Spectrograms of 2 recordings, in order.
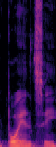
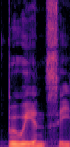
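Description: First: The word begins with a 'boy' sound. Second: The word begins with a 'boo' sound. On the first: The speaker calls it right. "You say buoyancy, so it's a boy" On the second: The speaker calls it wrong. "You don't say buoyancy"

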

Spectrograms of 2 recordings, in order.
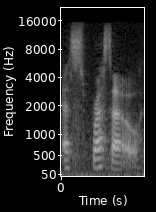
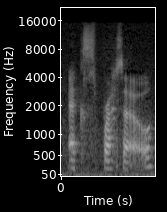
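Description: First: The word starts with 'es', no k sound. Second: The word starts with 'ex', with a k sound. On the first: The speaker calls it right. "the proper pronunciation is" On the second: The speaker calls it wrong. "and not expresso"

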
